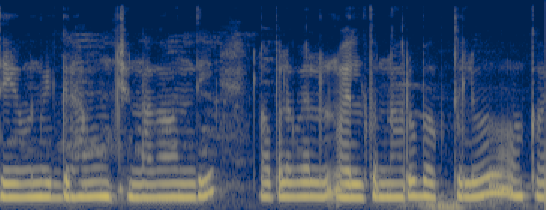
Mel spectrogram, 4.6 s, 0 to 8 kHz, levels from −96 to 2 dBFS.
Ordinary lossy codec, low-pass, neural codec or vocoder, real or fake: none; 7.2 kHz; none; real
